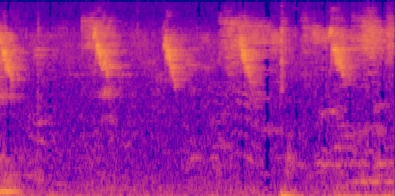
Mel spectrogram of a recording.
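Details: Newborn kittens of a ginger cat named Lady Ginger, born in May, cry with thin, high, falling squeaks repeated roughly every second, with a soft low rumble underneath.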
